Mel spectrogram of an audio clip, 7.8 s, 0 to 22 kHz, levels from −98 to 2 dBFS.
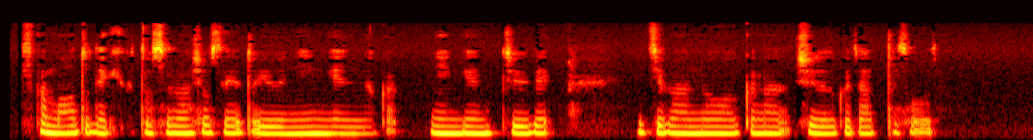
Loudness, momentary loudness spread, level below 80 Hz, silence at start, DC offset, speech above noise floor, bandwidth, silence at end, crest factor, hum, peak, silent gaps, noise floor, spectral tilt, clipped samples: -24 LUFS; 12 LU; -72 dBFS; 0.15 s; under 0.1%; 42 dB; 11 kHz; 0.75 s; 18 dB; none; -6 dBFS; none; -66 dBFS; -5 dB/octave; under 0.1%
